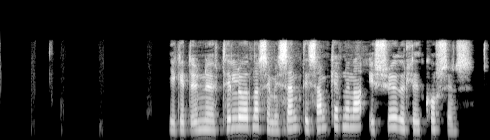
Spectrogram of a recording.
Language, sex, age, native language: Icelandic, female, 30-39, Icelandic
